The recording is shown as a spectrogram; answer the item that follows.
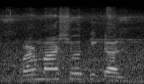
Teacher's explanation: The stress is put in third syllable.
